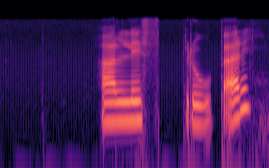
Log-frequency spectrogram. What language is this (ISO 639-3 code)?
swe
